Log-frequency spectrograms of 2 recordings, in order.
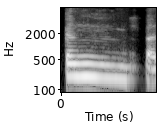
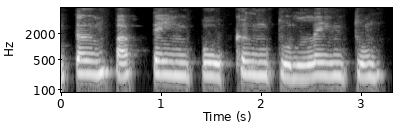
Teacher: Nasais porque eles vão passar não pela boca, mas eles vão passar de certa forma pelo pelas vias nasais, pelo nariz mesmo, né? Então se você falar a palavra tampa, você vai perceber que parte do ar tá ali passando ampa pelo pelo pela via nasal. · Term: sons nasais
